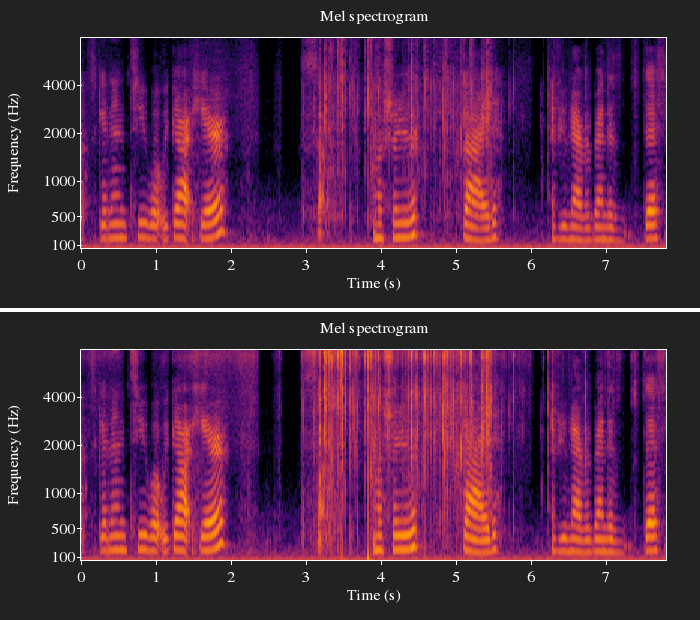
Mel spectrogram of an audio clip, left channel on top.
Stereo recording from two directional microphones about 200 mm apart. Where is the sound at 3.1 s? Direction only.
60° right (ahead or behind).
